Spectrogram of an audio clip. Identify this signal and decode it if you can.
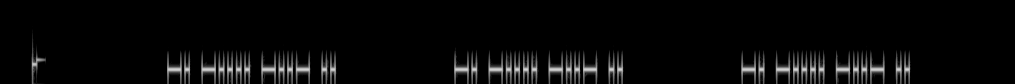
Morse code, heard as a keyed tone, about 28 wpm, 700 Hz. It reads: N6XI N6XI N6XI
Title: Easy Call Signs Repeated 3x - 28wpm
